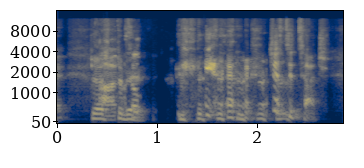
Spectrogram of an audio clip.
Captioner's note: laughs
